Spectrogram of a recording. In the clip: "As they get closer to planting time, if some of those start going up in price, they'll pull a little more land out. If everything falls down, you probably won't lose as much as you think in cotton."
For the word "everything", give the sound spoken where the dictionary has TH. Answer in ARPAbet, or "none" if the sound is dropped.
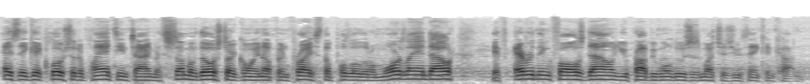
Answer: TH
